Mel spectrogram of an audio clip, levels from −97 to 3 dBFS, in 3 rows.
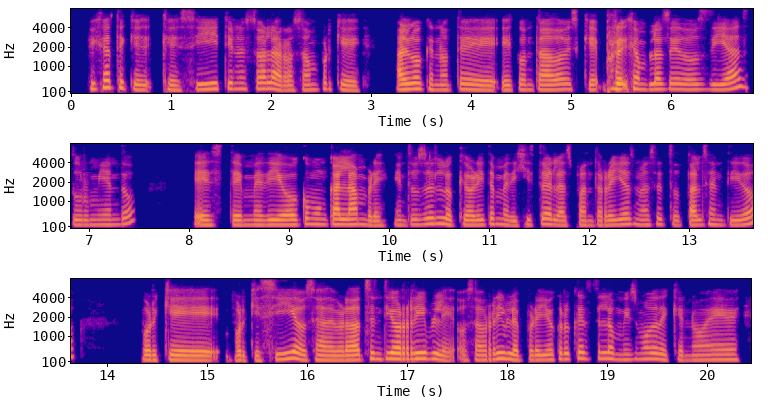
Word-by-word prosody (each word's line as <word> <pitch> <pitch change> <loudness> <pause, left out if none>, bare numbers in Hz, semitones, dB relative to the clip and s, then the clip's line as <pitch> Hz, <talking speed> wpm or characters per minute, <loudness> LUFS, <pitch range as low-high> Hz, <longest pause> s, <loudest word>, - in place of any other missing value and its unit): Fíjate 235 +4 +1
que 170 -3 -2
que 165 -2 -3
sí, 185 +5 0
tienes 200 -1 -3
toda 205 0 +2
la 205 -3 +5
razón, 170 +2 -3
porque 175 -6 -3 0.3
algo 195 +3 +6
que 185 - -4
no 170 0 -4
te 170 -3 +1
he 165 - -2
contado 175 +1 +1
es 185 - -6
que, 175 - -1
por 210 - +4
ejemplo, 190 -1 +4
hace 190 0 -1
2 180 0 -3
días 190 +10 +1
durmiendo, 175 - -5 0.6
este, 165 0 0
me 165 0 -3
dio 170 0 +3
como 195 0 -3
un 185 -1 -6
calambre. 180 -4 +3
Entonces, 175 +4 -3
lo 205 -4 0
que 165 - -4
ahorita 170 +4 0
me 185 -3 -4
dijiste 165 +4 -5
de 190 - +3
las 155 -2 -2
pantorrillas 160 +4 -2
me 175 - -6
hace 170 +2 -6
total 165 0 -3
sentido, 175 - -3 0.6
porque 160 -2 +2
porque 155 -1 -2
sí, 195 +8 +2
o 180 -5 +3
sea, 165 0 0
de 160 - +1
verdad 165 +2 +4
sentí 210 0 +1
horrible, 200 -4 +5
o - - -8
sea, 165 +1 -2
horrible, 185 +1 +2
pero 165 +1 -3
yo 175 +1 0
creo 195 +2 -1
que 220 - +1
es 205 -2 -4
lo 210 -1 +1
mismo 195 +3 -4
de 190 -4 0
que 160 - -6
no 165 +1 -5
he, 175 +1 -2
175 Hz, 190 wpm, -25 LUFS, 165-195 Hz, 0.6 s, algo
